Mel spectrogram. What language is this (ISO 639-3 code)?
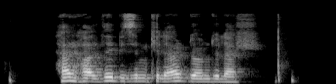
tur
